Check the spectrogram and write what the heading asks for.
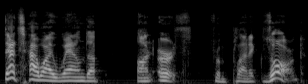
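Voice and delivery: ordinary talk, nothing marked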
